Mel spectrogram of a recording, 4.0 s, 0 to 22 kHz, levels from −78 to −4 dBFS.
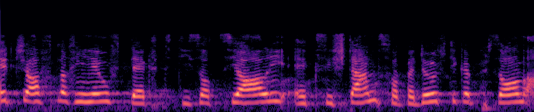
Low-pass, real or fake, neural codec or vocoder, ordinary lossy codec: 7.2 kHz; fake; codec, 16 kHz, 8 kbps, FreqCodec, smaller model; MP3, 48 kbps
